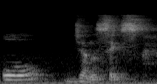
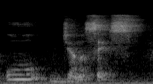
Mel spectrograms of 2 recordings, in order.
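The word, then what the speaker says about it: oogenesis: last hiva come across oh genesis or you can pronounce it as an ooh genesis followed by that so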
